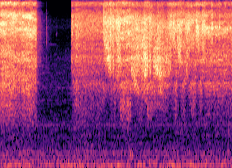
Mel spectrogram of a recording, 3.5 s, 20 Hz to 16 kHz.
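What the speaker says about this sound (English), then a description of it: "spray a nice thick layer" Glass cleaner sprays onto the paint of a 2002–07 Subaru WRX/STI in close, hissing bursts, with a brief pause and then a longer sustained spray.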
